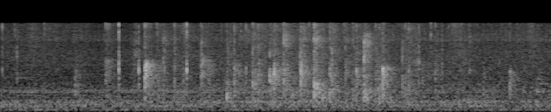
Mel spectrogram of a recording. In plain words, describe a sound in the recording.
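An audience claps in a room.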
